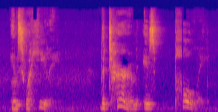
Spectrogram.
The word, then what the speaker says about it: pole: swahili the term is poli p-o-l-e poli it's pronounced poli in swahili not pole we spell it poll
